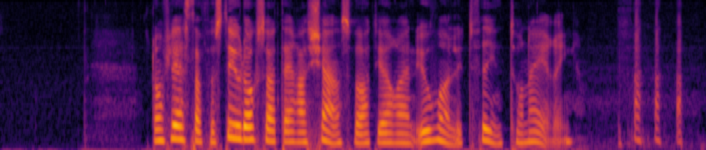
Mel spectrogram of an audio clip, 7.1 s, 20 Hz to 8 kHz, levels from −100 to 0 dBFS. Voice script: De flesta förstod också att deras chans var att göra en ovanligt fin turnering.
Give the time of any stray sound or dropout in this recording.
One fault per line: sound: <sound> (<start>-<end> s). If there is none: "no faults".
sound: laugh (6.2-6.9 s)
